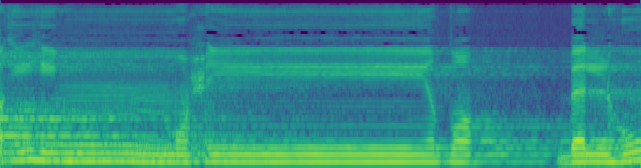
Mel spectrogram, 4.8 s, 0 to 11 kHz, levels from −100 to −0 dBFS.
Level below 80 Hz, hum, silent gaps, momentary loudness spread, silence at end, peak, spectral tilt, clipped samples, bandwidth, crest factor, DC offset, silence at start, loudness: -58 dBFS; none; none; 9 LU; 0 s; -4 dBFS; -6.5 dB/octave; under 0.1%; 10 kHz; 14 dB; under 0.1%; 0 s; -20 LUFS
